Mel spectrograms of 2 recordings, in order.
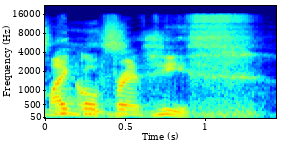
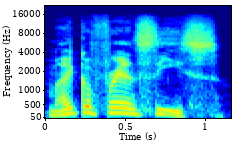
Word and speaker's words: Michael Franzese: Michael Franzese. Did I say it right this time or no? You did. Michael Franzese.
